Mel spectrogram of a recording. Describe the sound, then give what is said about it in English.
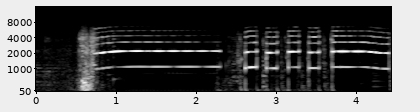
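A distorted electric guitar, a stock Stratocaster with true single-coil pickups, rings out loud, a struck chord sustaining, then a quick run of choppy repeated notes before another held chord, with no 60-cycle hum and no talking. “This is just the stock Strat, you know, but... Because there is no 60-cycle hum.”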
